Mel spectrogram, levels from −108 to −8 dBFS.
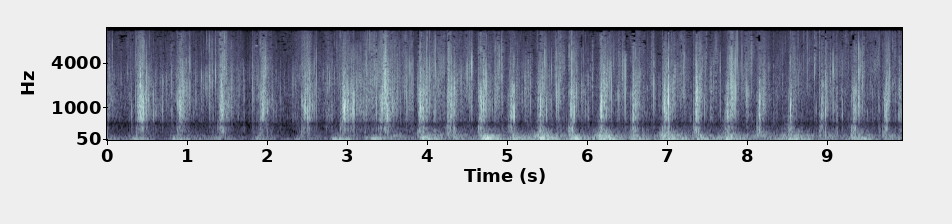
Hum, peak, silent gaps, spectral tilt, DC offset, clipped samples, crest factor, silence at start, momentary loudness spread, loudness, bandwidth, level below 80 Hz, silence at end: none; -2 dBFS; none; -2.5 dB/octave; under 0.1%; under 0.1%; 30 dB; 0 s; 9 LU; -31 LUFS; 11.5 kHz; -42 dBFS; 0 s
